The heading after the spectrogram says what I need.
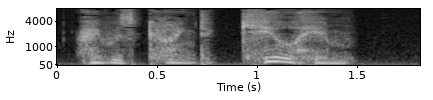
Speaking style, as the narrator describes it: The girl whispered fiercely into the ground

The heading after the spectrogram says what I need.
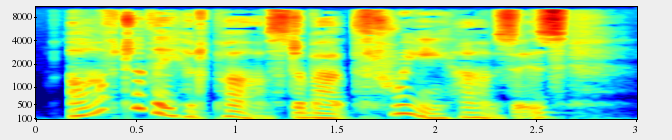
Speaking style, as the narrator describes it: Anthony said in a strangely respectful voice

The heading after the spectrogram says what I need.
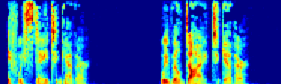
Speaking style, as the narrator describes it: she says quietly

